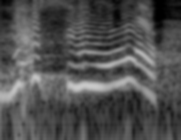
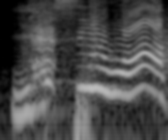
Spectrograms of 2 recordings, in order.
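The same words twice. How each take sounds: First: Very high and loud "Yes, you ARE."; emphatic repeat. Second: High, puzzled "Yes, you are."; bemused reply. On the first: Repeating to the stranger, louder and higher with a laugh. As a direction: say it again, bigger and louder. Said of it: "I said". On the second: Answering the unknown visitor, high and puzzled. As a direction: humor the stranger, pitch up in confusion. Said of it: "And I was like". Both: Retold or imitated.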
